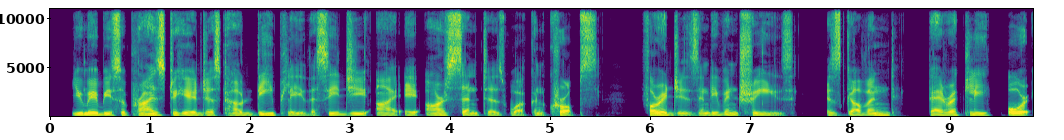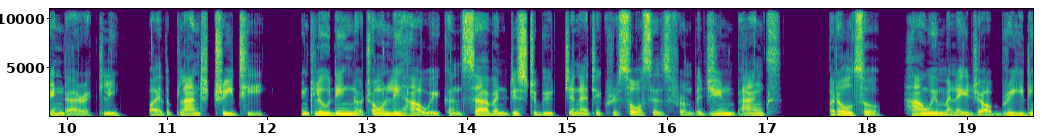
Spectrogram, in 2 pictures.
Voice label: Male English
